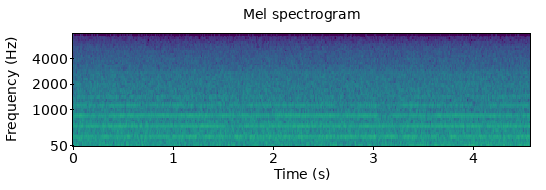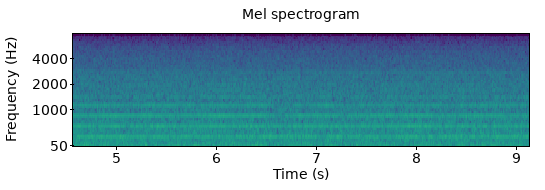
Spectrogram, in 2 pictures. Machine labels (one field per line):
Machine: fan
